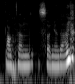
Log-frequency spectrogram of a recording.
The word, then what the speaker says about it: 방탄소년단: 방탄소년단. Oh, I cannot pronounce that properly.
